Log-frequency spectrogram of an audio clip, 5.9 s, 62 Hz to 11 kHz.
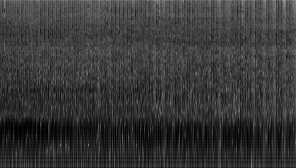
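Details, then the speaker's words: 1996 Yamaha XV750 Virago bobber after a single-carb conversion, running cold on the choke levers: an uneven, lumpy twin beat settles into a fast steady idle while it warms up. Normal cold running. "So I do have access to the little choke levers, so I'll chuck them on."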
